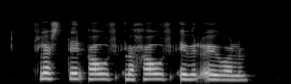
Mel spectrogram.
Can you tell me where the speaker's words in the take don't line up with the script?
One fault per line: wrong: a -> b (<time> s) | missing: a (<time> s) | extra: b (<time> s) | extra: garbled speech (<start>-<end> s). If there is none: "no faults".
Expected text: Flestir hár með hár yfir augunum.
no faults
